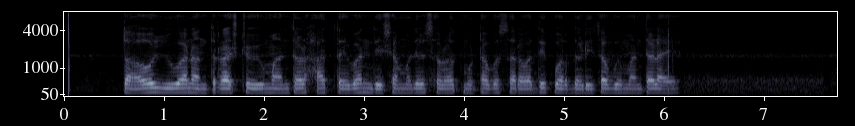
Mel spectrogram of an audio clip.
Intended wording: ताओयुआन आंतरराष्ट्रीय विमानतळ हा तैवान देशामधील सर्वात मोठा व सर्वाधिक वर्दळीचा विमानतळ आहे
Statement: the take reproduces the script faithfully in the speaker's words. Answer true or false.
true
